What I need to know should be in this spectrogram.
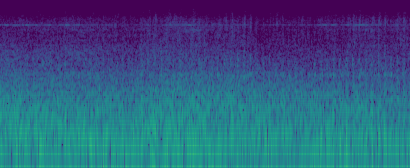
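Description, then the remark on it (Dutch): A helicopter's engine and rotor roar steadily, a dense, unbroken drone with a faint rhythmic chop running through it and no voices; the helicopter stands on a sandbank at the spot where the ship usually moors. “Er staat een helikopter dus hier, op de plaat, waar anders altijd het schip aanmeert.”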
